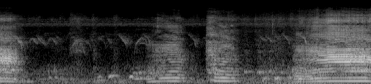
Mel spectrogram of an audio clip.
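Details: Hoarse, low nasal honks build to a loud, long call at the end as a kept mother swan drives an approaching person away from her five new cygnets.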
